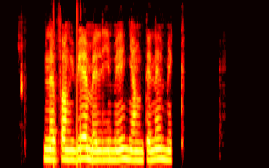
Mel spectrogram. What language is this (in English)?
Ngomba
